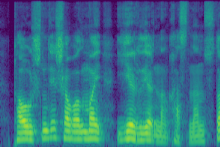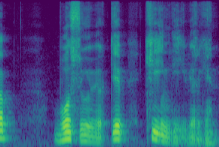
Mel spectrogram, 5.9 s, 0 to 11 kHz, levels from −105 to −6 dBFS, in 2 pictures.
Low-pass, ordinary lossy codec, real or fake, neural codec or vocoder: none; none; fake; vocoder, 22.05 kHz, 80 mel bands, WaveNeXt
